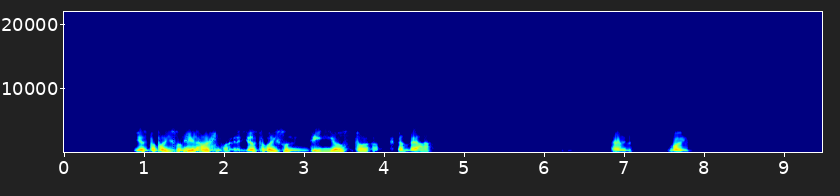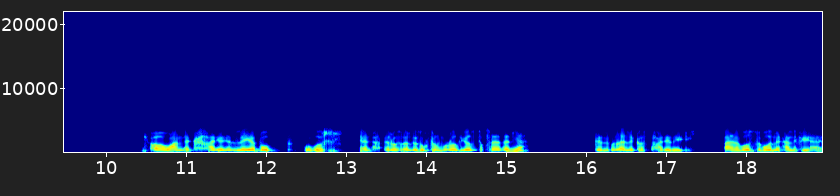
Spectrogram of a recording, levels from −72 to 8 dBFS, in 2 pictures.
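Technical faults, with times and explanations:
Throughout, Codec 2 vocoder: only pitch, voicing and envelope survive, resynthesised from sine waves, giving heavy robotic buzz that fits about 2.4 kbit/s, nothing above 3.7 kHz.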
